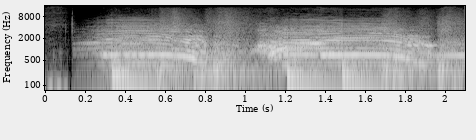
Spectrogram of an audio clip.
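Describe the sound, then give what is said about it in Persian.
A crowd of thousands of protesters at a demonstration in Tel Aviv chants together, many voices repeating a rhythmic, sung phrase at a steady, fairly loud level. “تظاهرات هزاران اسرائیلی در تل آویو با خواست نهایی شدن توافق برای آزادی گروگان‌های اسیر در دست گروه افراطی حماس و پایان جنگ در نوار غزه.”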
